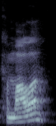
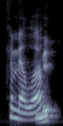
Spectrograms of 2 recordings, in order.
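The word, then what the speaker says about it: Kamilla: I have Kamala for 5. For 5. Camilla. Camilla. I'm sorry. Not to also be confused with Kamala, also frequently mispronounced.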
